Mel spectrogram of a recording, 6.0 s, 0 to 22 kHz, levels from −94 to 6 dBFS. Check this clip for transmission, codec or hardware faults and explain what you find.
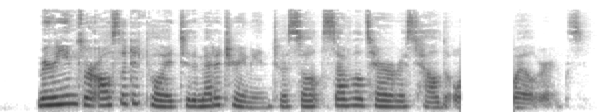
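One transmission fault stands out. Bluetooth stall, 4.60 to 5.13 s: delayed packets likely emptied the headphone buffer, so the speech cuts to 0.54 s of silence, then picks up again.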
